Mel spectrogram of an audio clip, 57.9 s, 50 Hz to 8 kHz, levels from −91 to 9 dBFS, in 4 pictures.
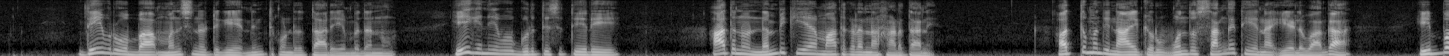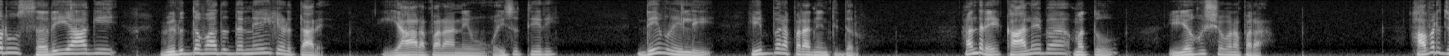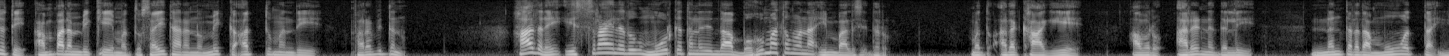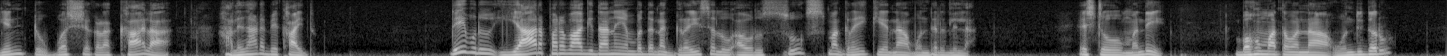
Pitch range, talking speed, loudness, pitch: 105-155 Hz, 75 wpm, -22 LUFS, 130 Hz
